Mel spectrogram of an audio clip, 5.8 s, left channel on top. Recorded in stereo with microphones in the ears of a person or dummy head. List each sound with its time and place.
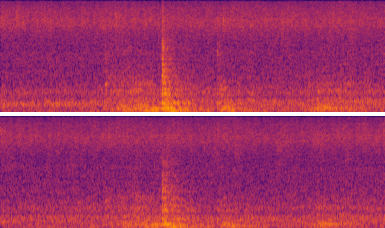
1.6 s a sliding door: 75° left (ahead or behind), 1.6 m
